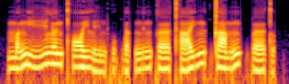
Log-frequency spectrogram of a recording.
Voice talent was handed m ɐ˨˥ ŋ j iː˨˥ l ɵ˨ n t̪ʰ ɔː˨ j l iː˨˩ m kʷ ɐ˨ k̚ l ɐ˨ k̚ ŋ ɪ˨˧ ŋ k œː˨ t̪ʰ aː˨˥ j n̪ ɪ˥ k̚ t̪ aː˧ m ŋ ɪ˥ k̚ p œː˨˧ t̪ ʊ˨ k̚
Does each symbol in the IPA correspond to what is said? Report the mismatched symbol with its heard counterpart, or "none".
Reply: ɵ˨ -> ɵ˧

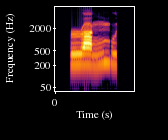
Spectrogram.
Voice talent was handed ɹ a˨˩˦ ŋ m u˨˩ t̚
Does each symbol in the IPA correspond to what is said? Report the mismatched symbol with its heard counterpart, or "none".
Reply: none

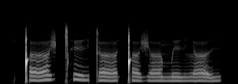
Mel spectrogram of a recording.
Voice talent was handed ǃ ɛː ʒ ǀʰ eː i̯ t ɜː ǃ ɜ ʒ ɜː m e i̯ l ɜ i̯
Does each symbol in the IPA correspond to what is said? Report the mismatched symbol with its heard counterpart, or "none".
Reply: ɛː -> ɜː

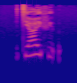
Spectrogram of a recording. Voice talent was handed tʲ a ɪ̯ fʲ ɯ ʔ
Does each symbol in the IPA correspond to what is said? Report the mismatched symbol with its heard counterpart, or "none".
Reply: a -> ɑ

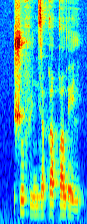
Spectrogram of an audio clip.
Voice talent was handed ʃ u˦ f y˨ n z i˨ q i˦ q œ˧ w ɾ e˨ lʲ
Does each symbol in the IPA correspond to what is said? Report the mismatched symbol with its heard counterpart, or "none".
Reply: none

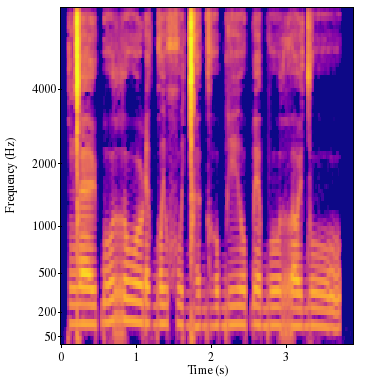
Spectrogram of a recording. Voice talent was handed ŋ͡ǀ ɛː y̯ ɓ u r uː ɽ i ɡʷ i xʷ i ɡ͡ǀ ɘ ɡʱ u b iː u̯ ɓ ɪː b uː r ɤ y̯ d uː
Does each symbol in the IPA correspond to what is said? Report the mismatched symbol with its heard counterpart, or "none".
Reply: none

